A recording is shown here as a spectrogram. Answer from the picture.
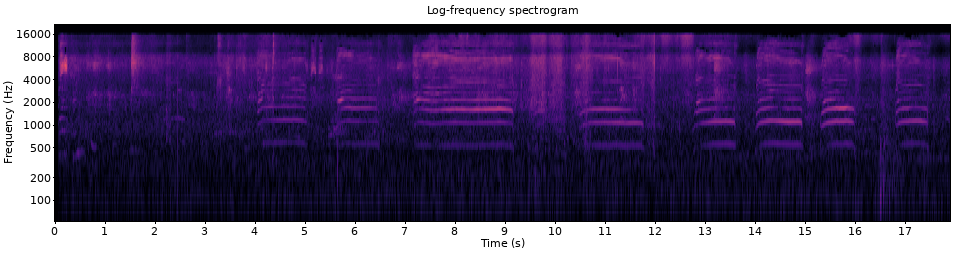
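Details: Timid stray street cat being hand-fed, giving a long series of clear harmonic meows, each about half a second to a second long, some rising then falling, with soft clicks and handling noises between them.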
